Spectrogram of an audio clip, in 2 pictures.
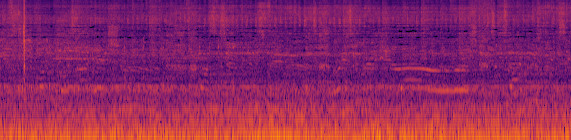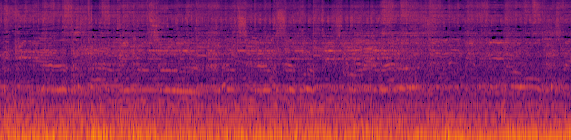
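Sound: car driving on road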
